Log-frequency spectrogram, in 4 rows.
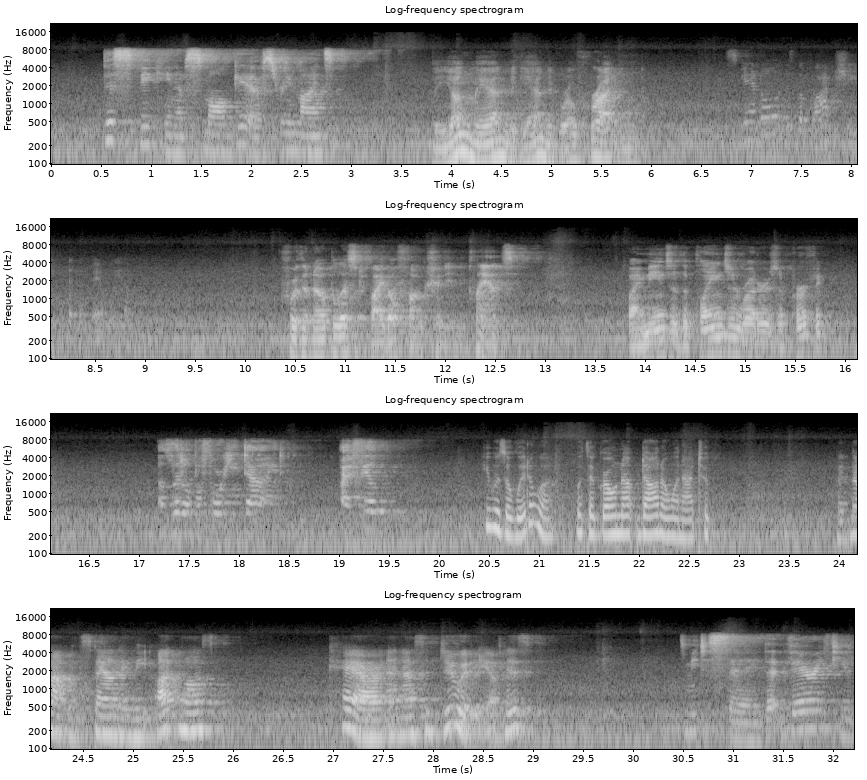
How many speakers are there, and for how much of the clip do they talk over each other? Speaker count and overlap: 8, no overlap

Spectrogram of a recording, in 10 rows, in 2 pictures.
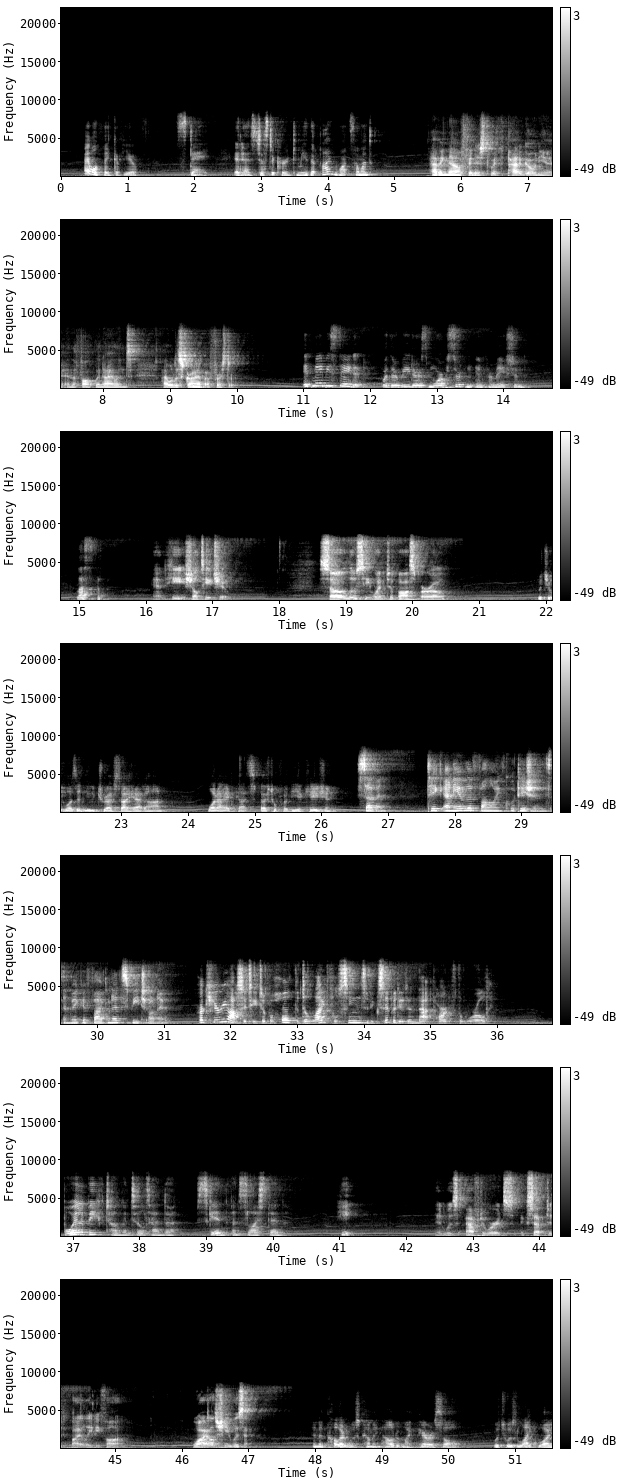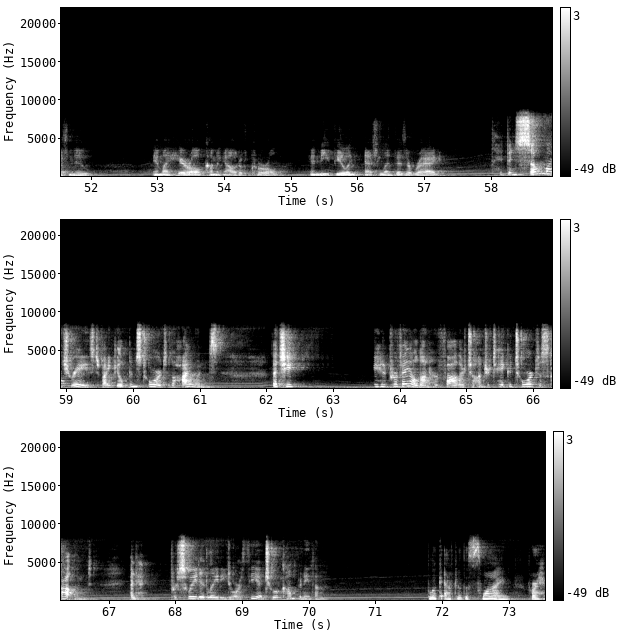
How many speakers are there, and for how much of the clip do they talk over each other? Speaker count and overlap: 8, no overlap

